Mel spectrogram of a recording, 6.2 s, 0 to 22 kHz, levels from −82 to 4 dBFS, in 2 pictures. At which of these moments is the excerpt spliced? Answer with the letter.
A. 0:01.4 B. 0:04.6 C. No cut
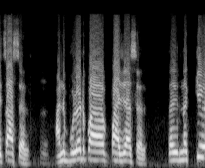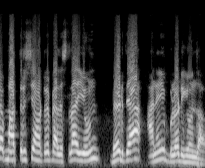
C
